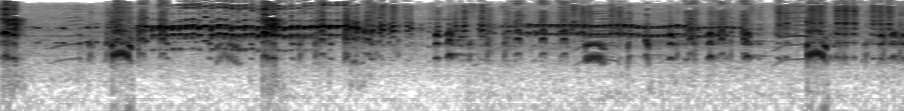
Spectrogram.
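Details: Lure recording of a rail: long trains of rapid, even, rattling pulses rising and falling in loudness, with harsher louder notes interrupting and an abrupt loud burst near the end.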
